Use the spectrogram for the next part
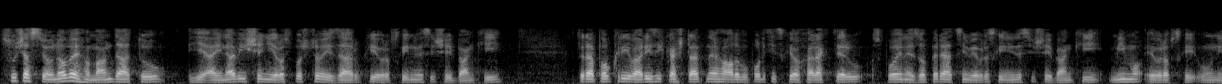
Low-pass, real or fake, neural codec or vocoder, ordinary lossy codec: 5.4 kHz; real; none; none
